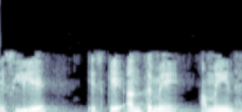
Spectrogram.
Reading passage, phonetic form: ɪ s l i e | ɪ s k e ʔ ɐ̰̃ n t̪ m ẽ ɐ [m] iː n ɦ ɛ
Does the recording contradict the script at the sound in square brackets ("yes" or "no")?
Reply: no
